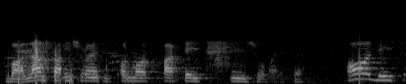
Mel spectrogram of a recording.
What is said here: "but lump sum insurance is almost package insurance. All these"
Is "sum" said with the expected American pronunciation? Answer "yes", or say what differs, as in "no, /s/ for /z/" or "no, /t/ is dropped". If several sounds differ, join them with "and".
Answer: no, /m/ is dropped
